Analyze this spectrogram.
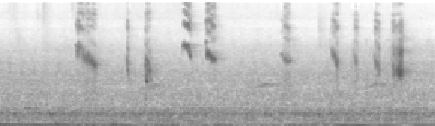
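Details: Masked lovebird, sleepy and noisy, uttering scattered thin high chirps and brief squeaks spaced irregularly about a second apart against a constant low background hum.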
